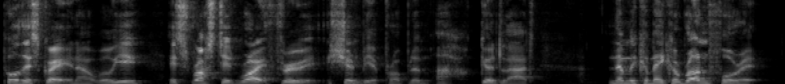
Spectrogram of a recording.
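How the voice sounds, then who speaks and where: Man doing a jittery sly talking cat. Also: very animated. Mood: anxious. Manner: quick, wheedling, higher pitched. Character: nervous, sly talking tomcat, male.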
